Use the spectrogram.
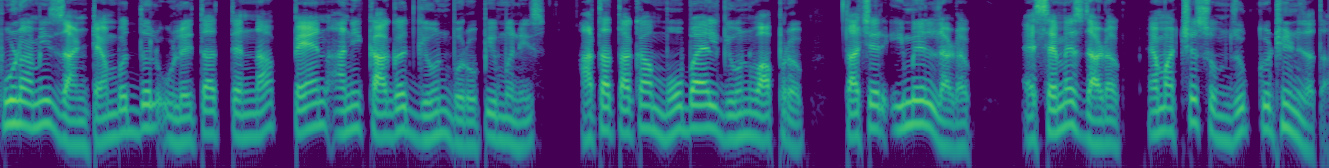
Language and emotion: Goan Konkani, neutral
